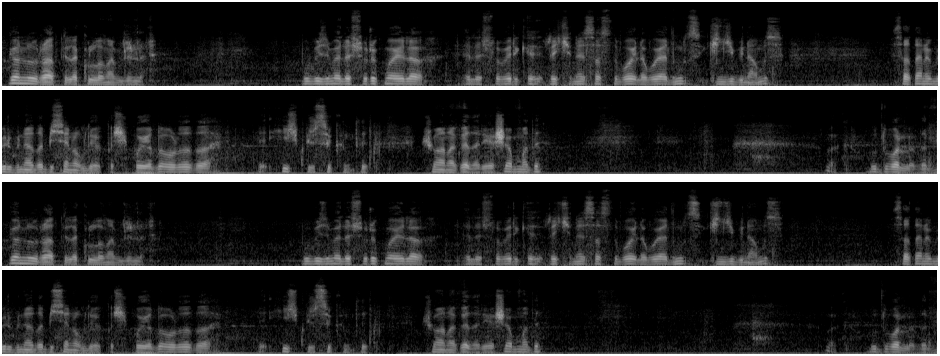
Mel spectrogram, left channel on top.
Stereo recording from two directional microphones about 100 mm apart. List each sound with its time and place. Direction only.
0.0 s speech: 5° left (ahead or behind)
3.1 s speech: 5° left (ahead or behind)
8.9 s speech: 5° left (ahead or behind)
17.6 s speech: 15° left (ahead or behind)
